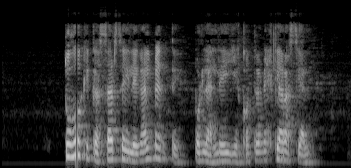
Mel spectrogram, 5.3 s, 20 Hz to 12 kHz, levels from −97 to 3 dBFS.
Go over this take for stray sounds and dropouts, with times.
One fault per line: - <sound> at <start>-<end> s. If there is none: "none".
- dropout at 1.1-1.2 s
